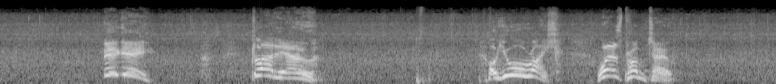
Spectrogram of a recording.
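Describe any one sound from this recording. A young man speaks tensely.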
